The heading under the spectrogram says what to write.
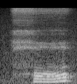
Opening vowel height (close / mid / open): mid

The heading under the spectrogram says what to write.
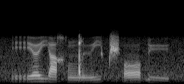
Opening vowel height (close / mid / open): mid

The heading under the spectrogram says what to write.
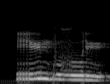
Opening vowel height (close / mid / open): close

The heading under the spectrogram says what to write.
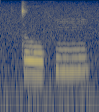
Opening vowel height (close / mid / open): mid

